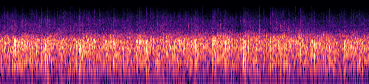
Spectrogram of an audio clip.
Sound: applause

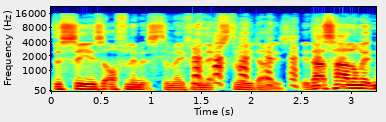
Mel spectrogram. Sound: laughing

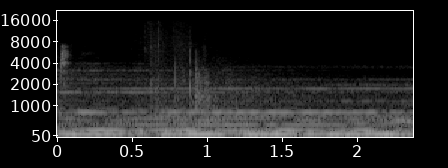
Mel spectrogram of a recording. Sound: slide flips; gentle music

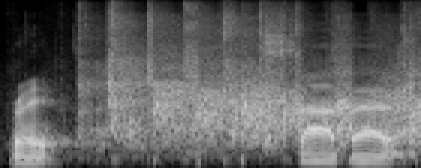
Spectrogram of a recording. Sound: crowd applause

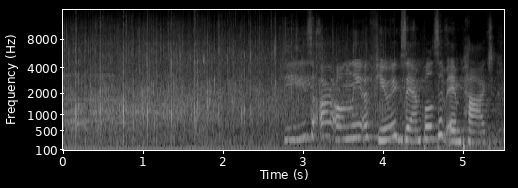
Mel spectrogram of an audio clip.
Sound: applause

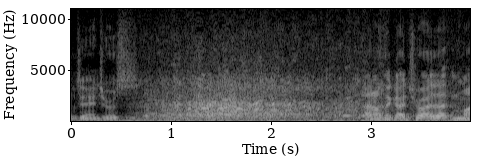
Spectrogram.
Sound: audience laughs

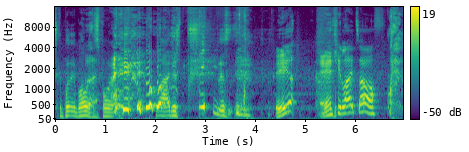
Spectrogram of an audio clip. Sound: laughter

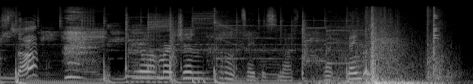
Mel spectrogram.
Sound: sighs

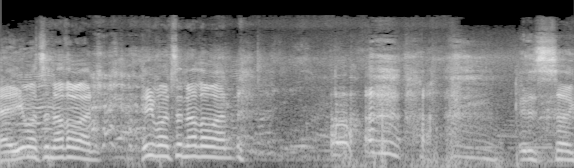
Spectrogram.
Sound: laughs

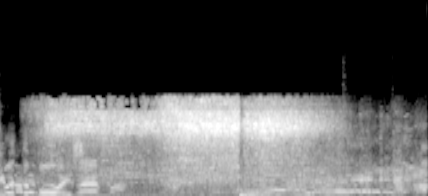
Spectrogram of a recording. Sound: torch flaring; locals shouting

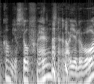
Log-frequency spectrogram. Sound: laughs

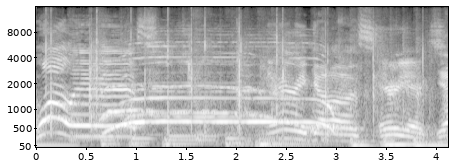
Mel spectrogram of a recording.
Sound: applause

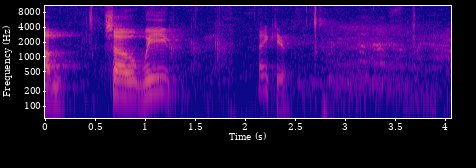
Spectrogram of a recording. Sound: scattered applause

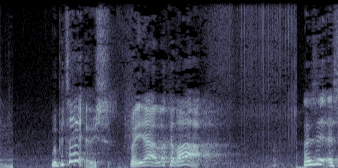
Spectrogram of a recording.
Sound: pan still sizzling

